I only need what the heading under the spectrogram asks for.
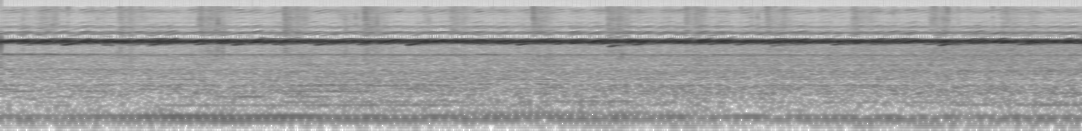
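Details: Northern spring peepers in New York in spring form a dense tree frog chorus, a steady, shrill, high-pitched ringing trill over a low background rumble.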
